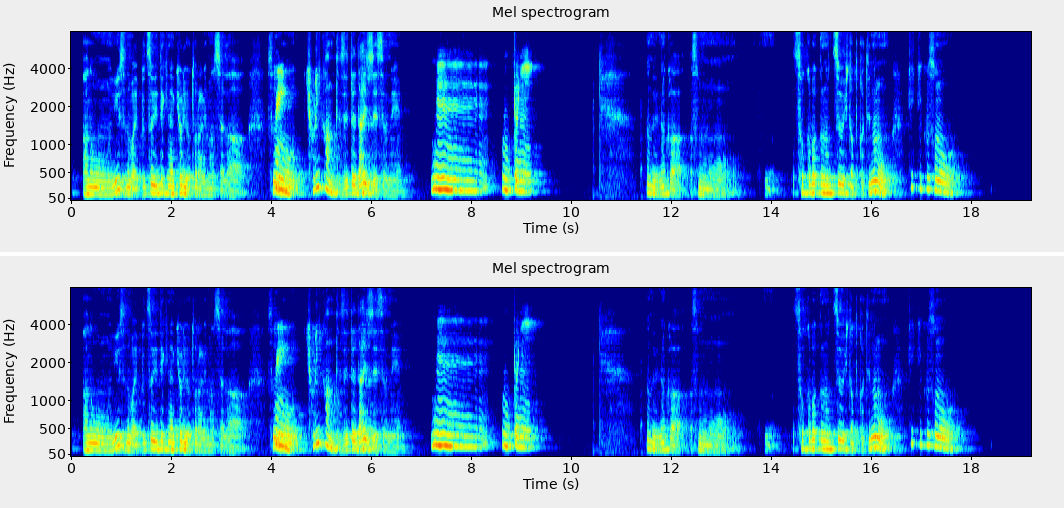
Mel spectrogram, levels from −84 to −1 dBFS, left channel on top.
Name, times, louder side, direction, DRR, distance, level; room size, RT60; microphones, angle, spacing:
voice 1, 0.2-6.6 10.6-11.1 11.5-13.3 13.9-14.1 14.4-17.7, left 1 dB, 35° left, 8 dB, 2.3 m, -31 dB
voice 2, 7.2-8.4 8.6-9.2, left 2 dB, 55° left, 10 dB, 1.8 m, -26 dB
26.0 x 26.0 x 6.7 m, 0.66 s
head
